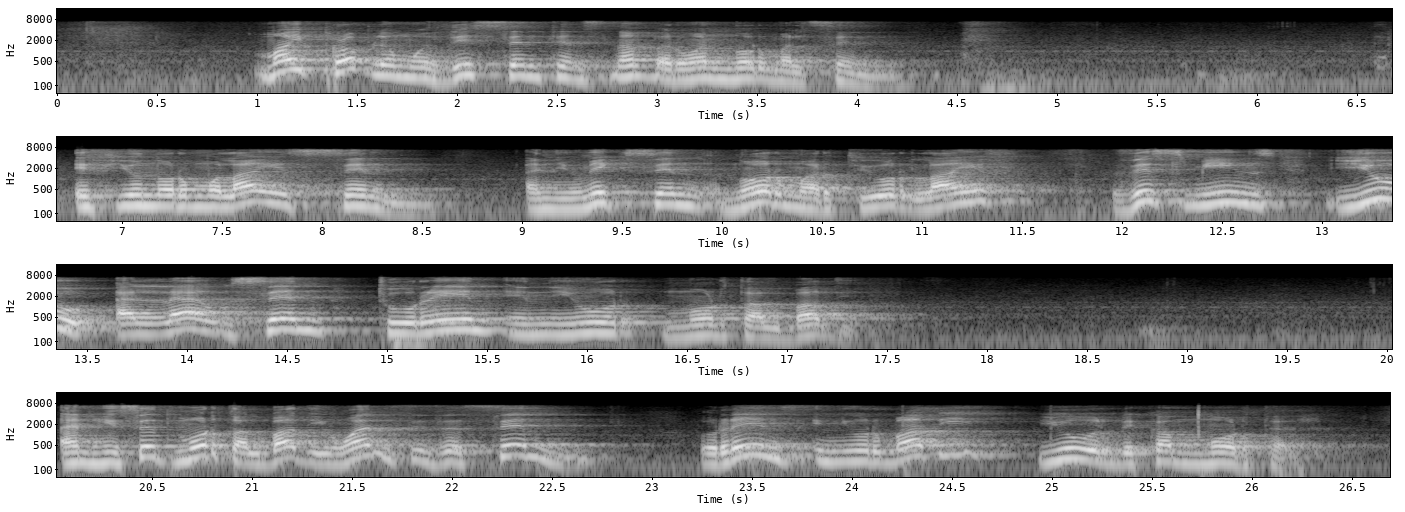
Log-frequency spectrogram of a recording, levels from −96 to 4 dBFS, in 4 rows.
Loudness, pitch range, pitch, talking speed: -16 LUFS, 155-215 Hz, 180 Hz, 110 wpm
